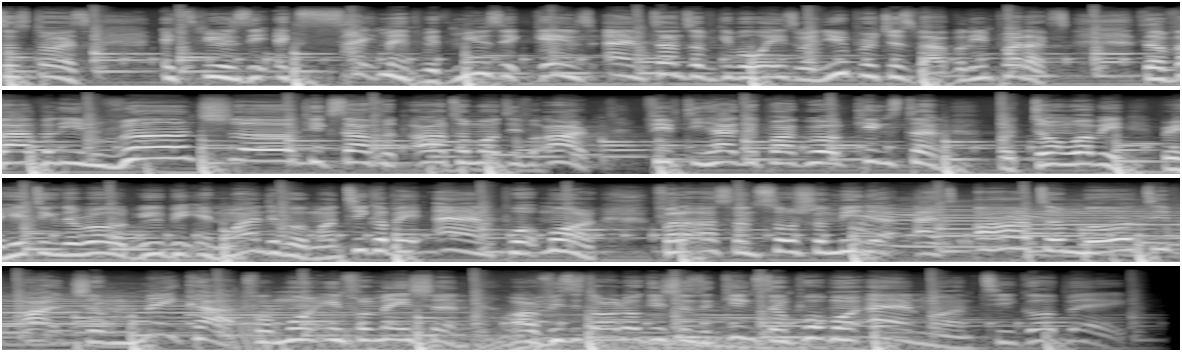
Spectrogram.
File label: TOWN CRY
